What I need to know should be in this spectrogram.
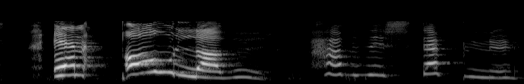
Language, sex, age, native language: Icelandic, female, 8, Icelandic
